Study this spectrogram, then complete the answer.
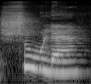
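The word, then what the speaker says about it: Schule: Буквосполучення сцг читається в німецькій мові як ша. Буква Ша українська, наприклад, в слові шуле, шне, шн.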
